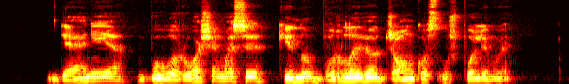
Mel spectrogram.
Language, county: Lithuanian, Klaipėda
